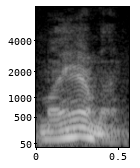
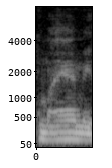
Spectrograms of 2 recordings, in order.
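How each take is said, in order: First: Miami is pronounced the local Oklahoma way. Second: Miami is pronounced as in the Florida city. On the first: "they pronounce it Miami" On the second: "spelled like Miami, Florida"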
